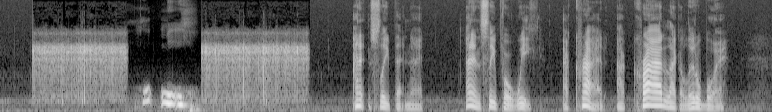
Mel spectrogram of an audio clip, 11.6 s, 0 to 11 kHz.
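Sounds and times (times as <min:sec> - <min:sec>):
band-limited hiss of open phone-line static: 0:00.0 - 0:02.2, 0:03.0 - 0:11.5
speech: 0:02.1 - 0:03.1, 0:05.3 - 0:06.4, 0:07.0 - 0:11.0.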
